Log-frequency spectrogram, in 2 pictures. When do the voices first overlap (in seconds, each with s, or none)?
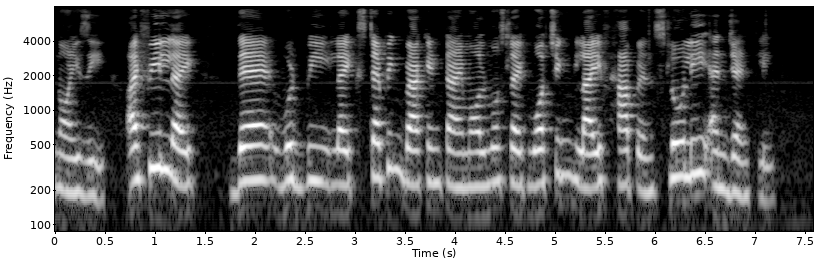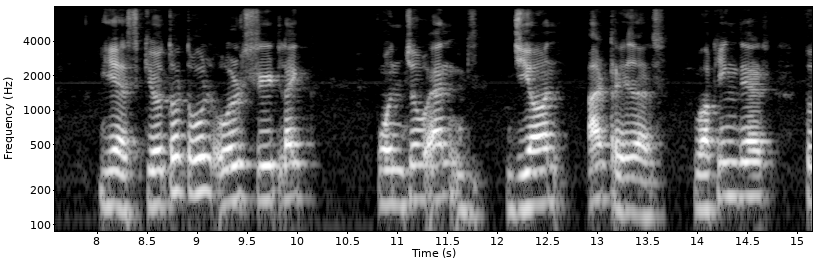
none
